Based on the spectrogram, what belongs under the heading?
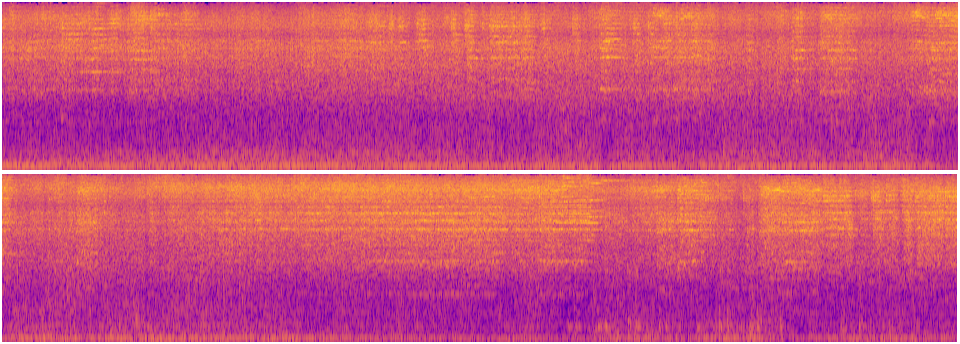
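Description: Freight train of coal hopper cars rolling steadily past: a continuous rumble of wheels on rail with clattering over the joints and high-pitched wheel squeal that comes and goes.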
